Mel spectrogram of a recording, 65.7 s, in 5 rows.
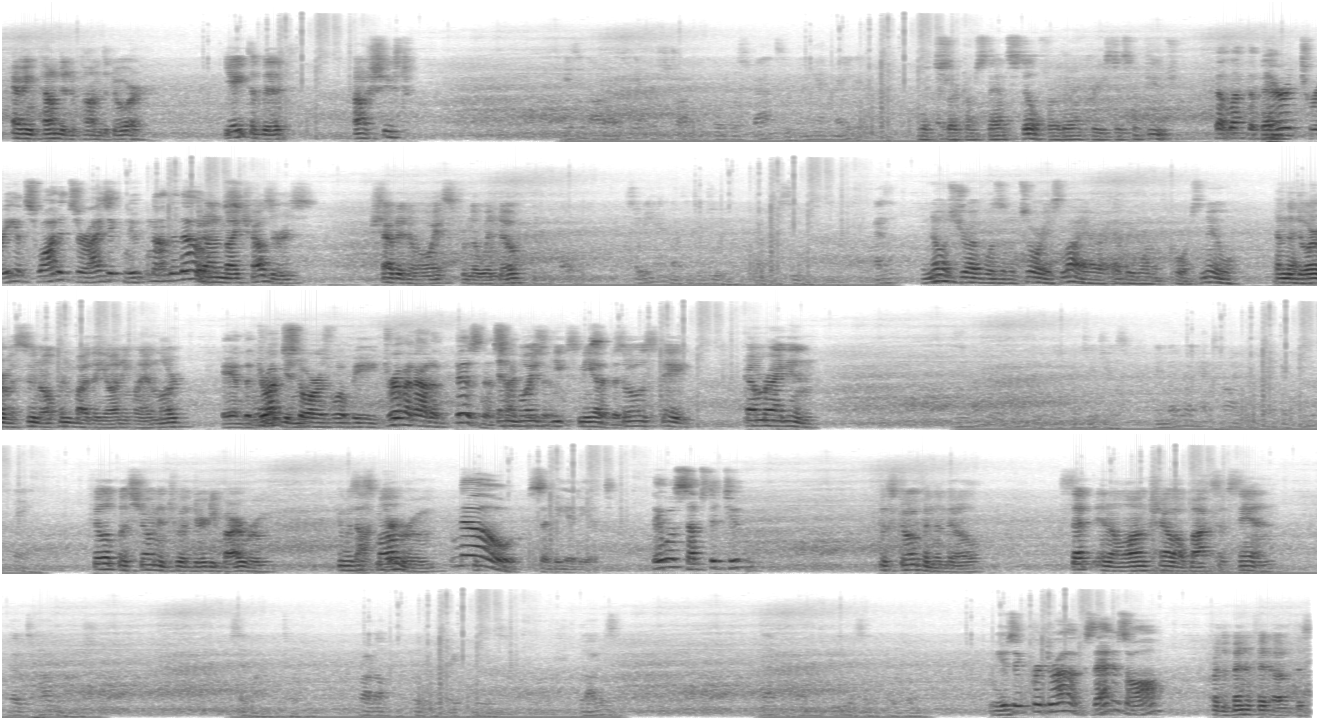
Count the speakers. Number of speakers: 4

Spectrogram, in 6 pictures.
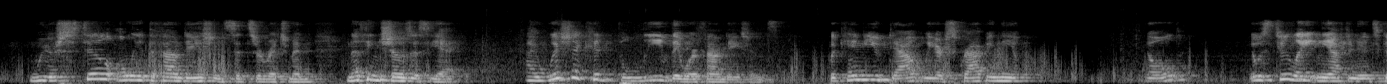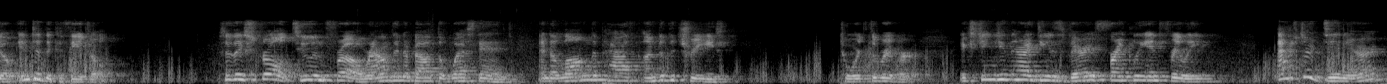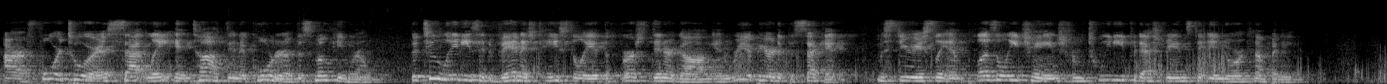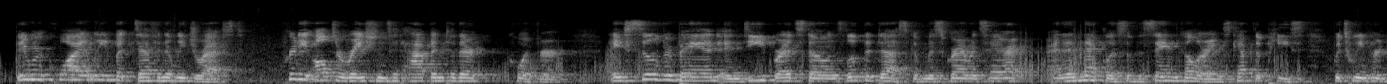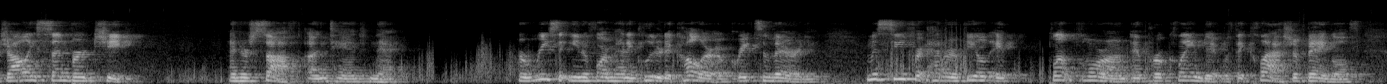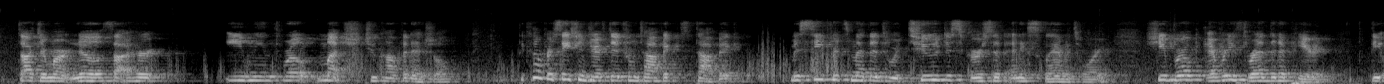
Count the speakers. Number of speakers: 1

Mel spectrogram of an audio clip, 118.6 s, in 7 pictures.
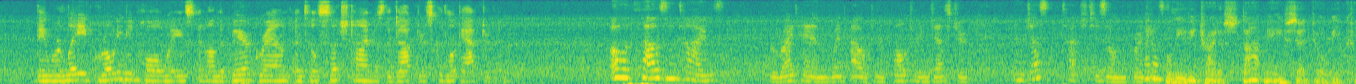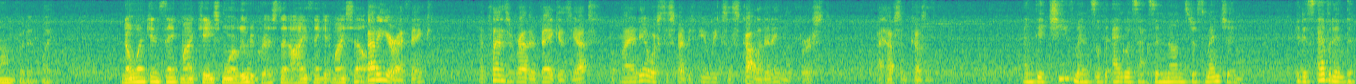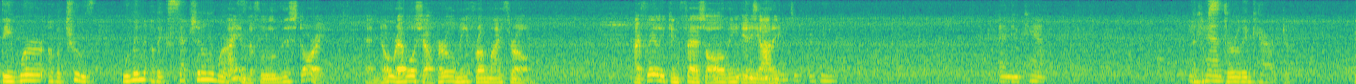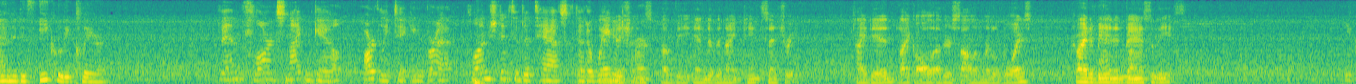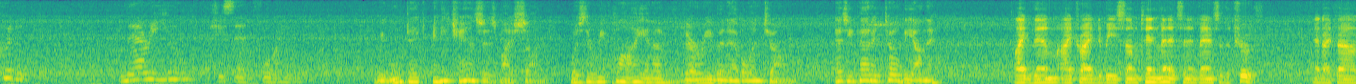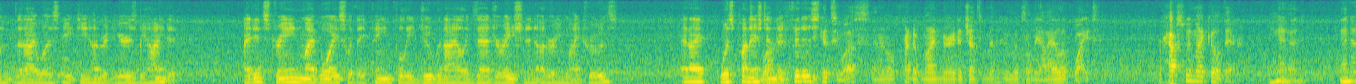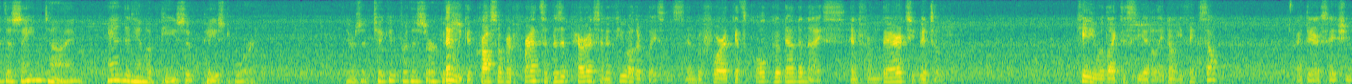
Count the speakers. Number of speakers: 6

